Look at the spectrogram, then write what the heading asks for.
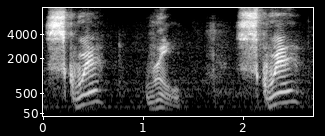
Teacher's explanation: It's a 2-syllable word. Squirrel. Squirrel. The stress is on the first syllable.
